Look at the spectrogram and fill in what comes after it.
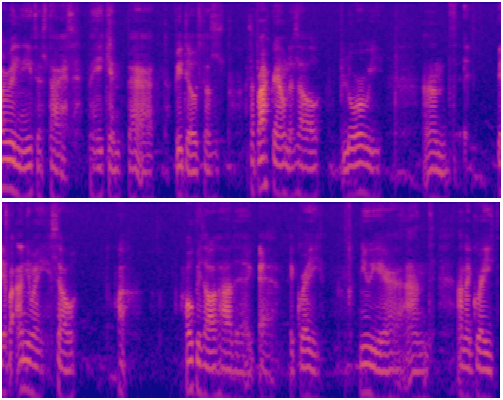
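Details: Male speaker with his own stutter (stammer); stuttering.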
